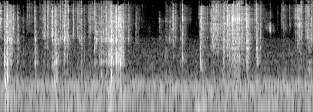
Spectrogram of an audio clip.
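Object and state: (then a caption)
Bar of soap being carved. A metal craft knife scores a grid into a solid, off-white, palm-sized rectangular bar of soap held by fingers with short blue nails, then chips pieces off. The result is a run of bright, dry scratching and crisp crackling bursts with sharp little clicks that stop almost instantly, with quiet gaps between the strokes.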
